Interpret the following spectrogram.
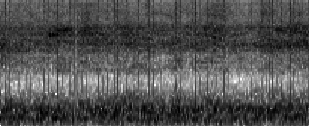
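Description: Steady low rumble of indoor venue room noise, with no ball strikes.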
